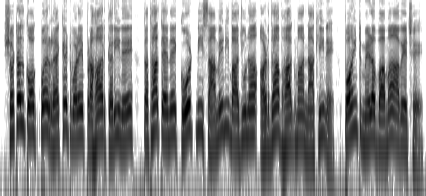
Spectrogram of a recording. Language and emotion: Gujarati, neutral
